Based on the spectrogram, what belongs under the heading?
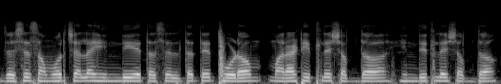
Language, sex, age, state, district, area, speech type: Marathi, male, 18-30, Maharashtra, Nagpur, urban, spontaneous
